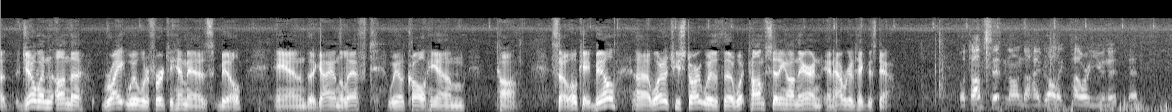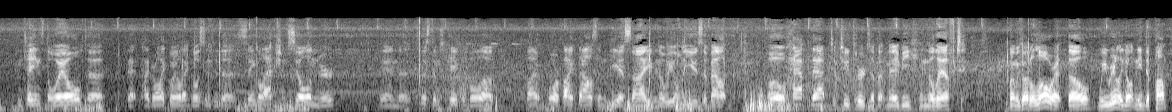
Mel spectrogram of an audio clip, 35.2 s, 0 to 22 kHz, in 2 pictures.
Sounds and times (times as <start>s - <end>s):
Speech: 0.0s - 13.4s, 14.4s - 17.1s, 17.8s - 22.6s, 23.3s - 28.5s, 29.1s - 32.1s, 32.7s - 35.1s
Rustling leaves: 9.3s - 35.1s.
